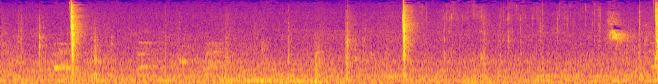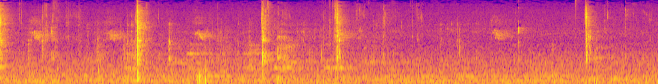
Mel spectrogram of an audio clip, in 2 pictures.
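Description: A person chewing a mouthful of Beyond Burger on a pretzel bun, mouth closed, with faint irregular wet clicks and smacks every second or two.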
